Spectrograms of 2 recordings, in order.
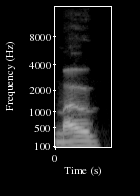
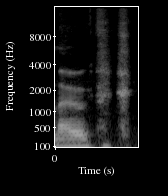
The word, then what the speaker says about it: Moog: Top one's a model D modeled after the classic Moog. Moog. Well, I don't know how you say his name. I say Moog, but yeah, one word. I'm gonna call him Moog.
